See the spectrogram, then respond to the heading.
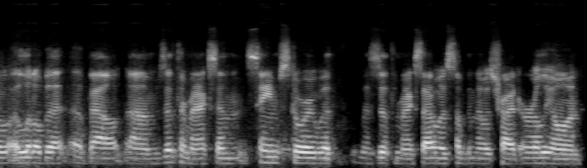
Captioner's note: murmurs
